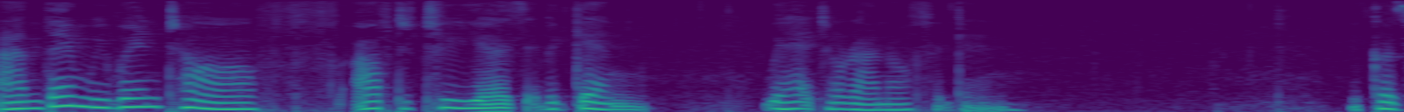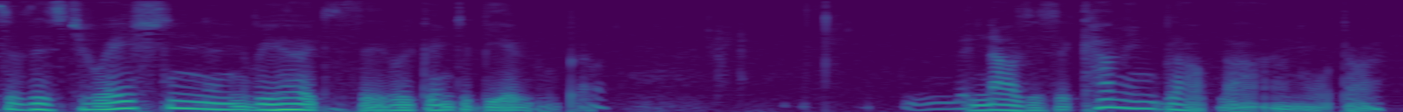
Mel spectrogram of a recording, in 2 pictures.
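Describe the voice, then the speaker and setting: Older woman, low and mellow-dark, halting oral-history storyteller. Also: vocal fry, low-quality recording. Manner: halting, digressive storytelling with many restarts. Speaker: interviewee recounting childhood. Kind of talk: spoken memoir, oral history.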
